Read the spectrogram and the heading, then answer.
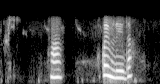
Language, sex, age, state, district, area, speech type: Santali, female, 18-30, Jharkhand, Seraikela Kharsawan, rural, conversation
